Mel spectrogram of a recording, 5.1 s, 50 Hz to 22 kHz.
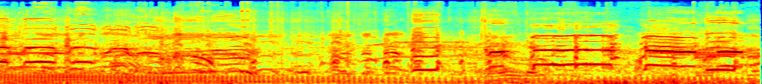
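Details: Balenggek roosters at a crowing competition in Danau Bawah, Solok Regency, on Sunday 6 October 2024. Crows break into stepped notes that jump between pitches, with several birds overlapping, music playing and people talking.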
